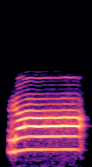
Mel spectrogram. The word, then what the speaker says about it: ر: را را আমার একটা বদ অভ্যাস হয়ে গেছে কি, আমি যদি কোনো বাংলা অক্ষরও উচ্চারণ করি কোন নাম, তো এইটাও আমার মানে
